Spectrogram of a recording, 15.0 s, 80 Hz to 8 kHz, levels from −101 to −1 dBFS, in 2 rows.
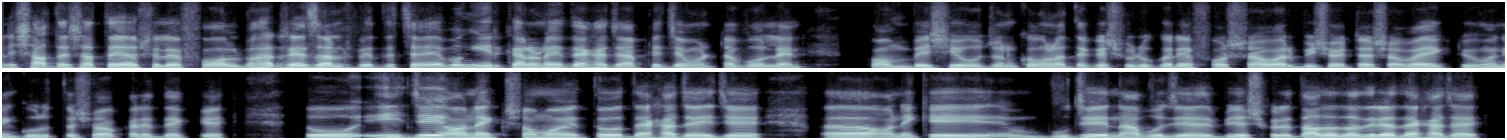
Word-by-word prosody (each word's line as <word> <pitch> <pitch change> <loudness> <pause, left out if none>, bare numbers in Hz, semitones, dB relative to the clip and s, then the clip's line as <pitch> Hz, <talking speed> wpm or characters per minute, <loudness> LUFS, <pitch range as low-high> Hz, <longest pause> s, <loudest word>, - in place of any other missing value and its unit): সাথে, 170 +2 +2
সাথে 185 +1 +2
আসলে 165 0 0
ফল 150 -2 +1
বা 170 - +1 0.2
রেসাল্ট 165 +1 +3
পেতে 160 -1 -2
চায় 170 0 +1
এবং 245 - -1
এর 205 - -2
কারণেই 195 -2 +3
দেখা 175 +1 +2
যায় 160 - +2
আপনি 160 +1 -6
যেমনটা 150 0 -3
বললেন, 145 -1 -1 0.4
কম-বেশি 145 0 -2
ওজন 150 +2 -5
কমানো 145 0 0
থেকে 150 0 -2
শুরু 145 0 -3
করে, 140 0 -1
ফর্সা 140 +1 -3
হওয়ার 140 0 +2
বিষয়টা 140 -1 -2
সবাই 140 0 +1
একটু 135 +2 -11
মানে 135 +1 -3
গুরুত্ব 145 +1 -4
সহকারে 140 -1 -1
দেখে। 135 +1 -4 0.4
তো 165 - +2 0.3
এই 240 - +3
যে 235 - +7 0.2
অনেক 185 0 +3
সময় 180 -1 +1
তো 170 - +4 0.2
দেখা 155 +2 +3
যায় 150 -1 +4
এই - - -13
যে, 145 - +3 0.4
আ - - 0 0.3
অনেকেই 150 +1 +1 0.5
বুঝে 155 +1 0
না 150 - +2
বুঝে 150 0 +1 0.2
বিশেষ 155 0 0
করে, 160 -1 +1
দাদা-দাদিরা 165 0 +5
দেখা 150 0 +2
যায়, 145 - +2
150 Hz, 205 wpm, -24 LUFS, 145-165 Hz, 0.5 s, যে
